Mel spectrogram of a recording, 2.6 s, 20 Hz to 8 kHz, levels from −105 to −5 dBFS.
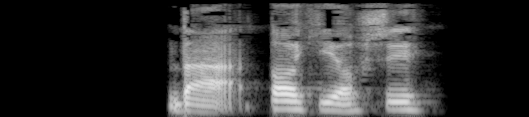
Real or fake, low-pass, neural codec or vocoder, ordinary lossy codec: real; 7.2 kHz; none; MP3, 32 kbps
